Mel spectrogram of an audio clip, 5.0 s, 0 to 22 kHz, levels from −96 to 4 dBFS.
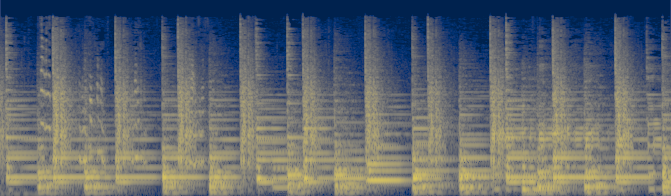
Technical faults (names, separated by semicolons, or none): none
